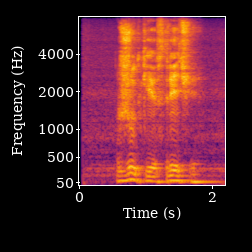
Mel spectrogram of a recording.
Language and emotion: Russian, neutral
